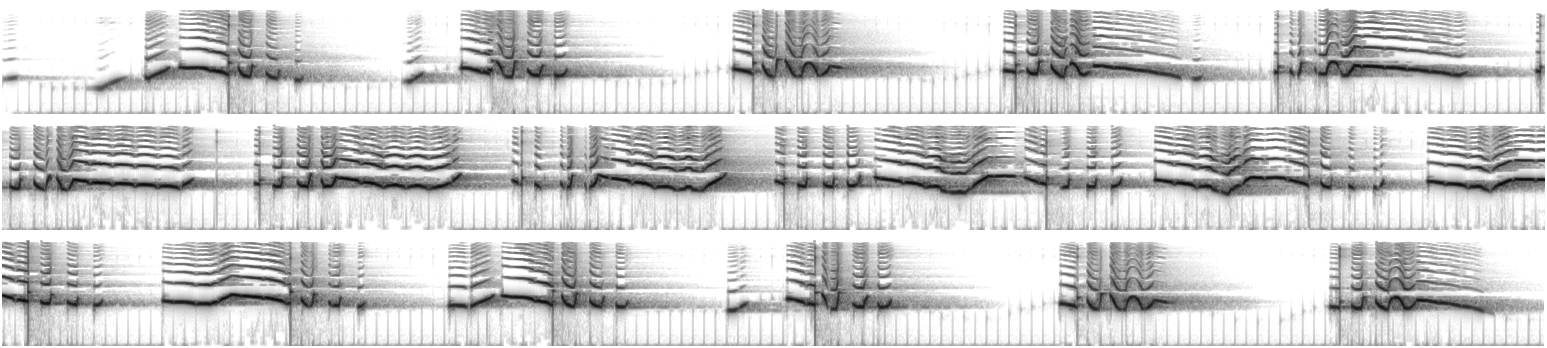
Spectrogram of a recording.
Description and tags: I made this sound in a freeware synthesizer (called fauna), and applied a little reverb.
alien, animal, animals, creature, critter, dolphin, dolphins, sea, space, synth, synthesized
